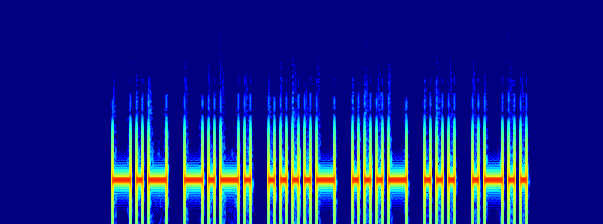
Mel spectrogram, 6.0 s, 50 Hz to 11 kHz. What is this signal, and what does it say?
Morse code, heard as a keyed tone, about 20 wpm, 700 Hz. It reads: KC4VSL
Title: USA Call Signs 20wpm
